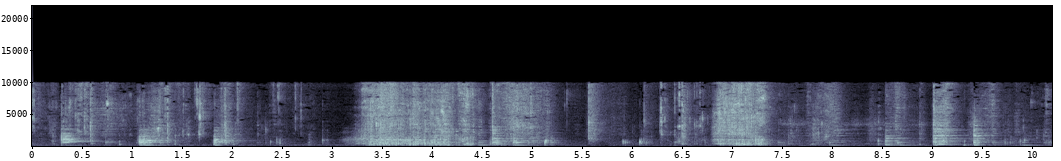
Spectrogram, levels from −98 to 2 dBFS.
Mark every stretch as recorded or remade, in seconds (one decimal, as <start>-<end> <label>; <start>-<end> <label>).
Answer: 0.0-0.6 remade; 0.6-1.1 recorded; 1.1-4.2 remade; 4.2-8.8 recorded; 8.8-9.4 remade; 9.4-10.2 recorded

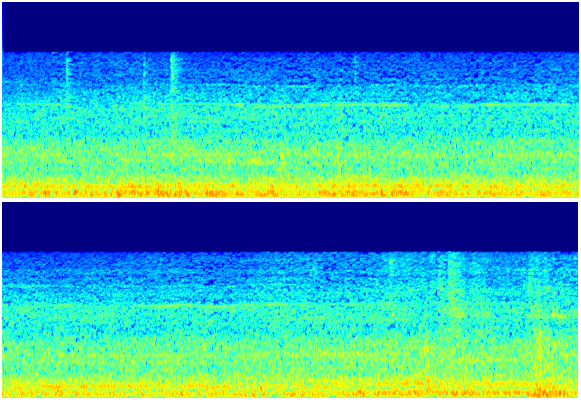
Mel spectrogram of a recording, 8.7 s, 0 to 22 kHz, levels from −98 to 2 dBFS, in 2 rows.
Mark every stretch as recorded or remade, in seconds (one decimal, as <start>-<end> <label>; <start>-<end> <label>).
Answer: 0.0-1.6 recorded; 1.6-4.6 remade; 4.6-8.7 recorded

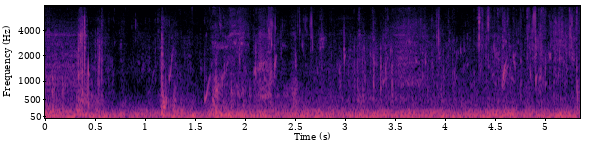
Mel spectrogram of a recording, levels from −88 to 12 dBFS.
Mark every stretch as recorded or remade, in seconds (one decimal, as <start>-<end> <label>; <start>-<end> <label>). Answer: 0.0-5.4 recorded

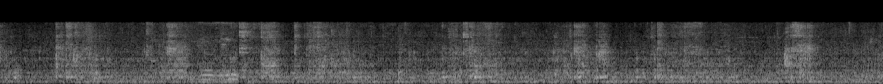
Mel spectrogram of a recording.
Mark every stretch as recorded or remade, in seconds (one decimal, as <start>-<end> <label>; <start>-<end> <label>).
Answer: 0.0-3.8 recorded; 3.8-4.4 remade; 4.4-8.8 recorded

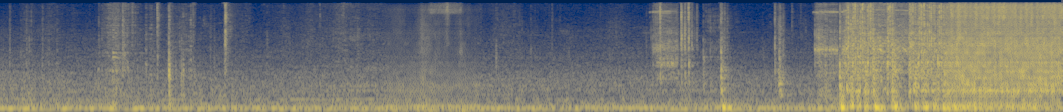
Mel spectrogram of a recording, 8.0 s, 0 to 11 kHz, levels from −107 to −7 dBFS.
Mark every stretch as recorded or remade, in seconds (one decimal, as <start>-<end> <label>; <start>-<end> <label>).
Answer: 0.0-2.9 recorded; 2.9-3.6 remade; 3.6-7.1 recorded; 7.1-8.0 remade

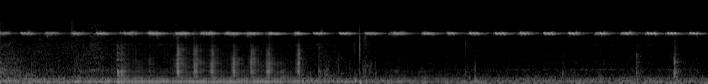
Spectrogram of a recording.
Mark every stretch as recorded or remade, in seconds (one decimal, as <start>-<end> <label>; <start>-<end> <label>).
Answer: 0.0-1.2 recorded; 1.2-3.0 remade; 3.0-3.9 recorded; 3.9-4.5 remade; 4.5-7.1 recorded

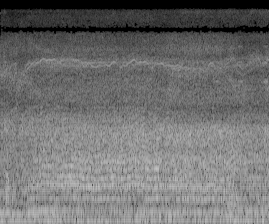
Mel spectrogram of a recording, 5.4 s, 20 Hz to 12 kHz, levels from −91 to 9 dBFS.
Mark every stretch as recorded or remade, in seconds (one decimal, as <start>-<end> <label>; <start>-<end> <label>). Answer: 0.0-1.1 recorded; 1.1-1.7 remade; 1.7-4.9 recorded; 4.9-5.4 remade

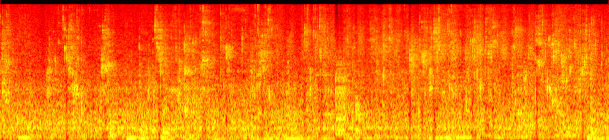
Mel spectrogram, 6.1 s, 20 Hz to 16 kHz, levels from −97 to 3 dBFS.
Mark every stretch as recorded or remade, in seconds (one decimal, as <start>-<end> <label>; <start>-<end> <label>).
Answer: 0.0-1.2 recorded; 1.2-2.0 remade; 2.0-3.4 recorded; 3.4-4.4 remade; 4.4-6.1 recorded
